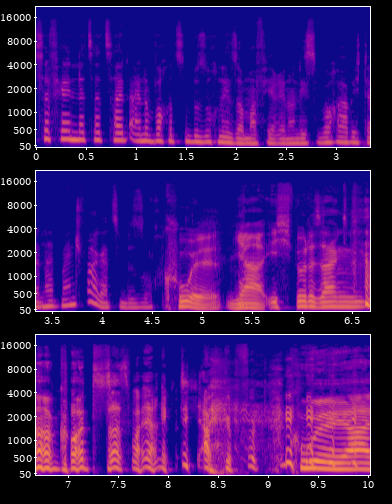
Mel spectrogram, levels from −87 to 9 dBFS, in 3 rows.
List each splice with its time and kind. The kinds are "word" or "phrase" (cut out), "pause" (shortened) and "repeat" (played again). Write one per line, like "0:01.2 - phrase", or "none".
none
